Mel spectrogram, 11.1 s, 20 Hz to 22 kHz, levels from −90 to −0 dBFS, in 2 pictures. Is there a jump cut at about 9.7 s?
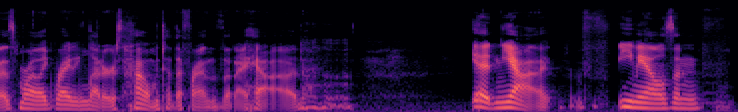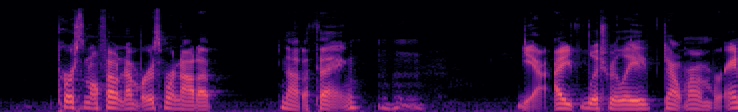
yes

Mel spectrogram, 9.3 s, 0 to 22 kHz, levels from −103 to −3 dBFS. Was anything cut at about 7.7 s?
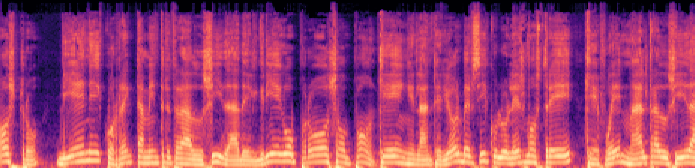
yes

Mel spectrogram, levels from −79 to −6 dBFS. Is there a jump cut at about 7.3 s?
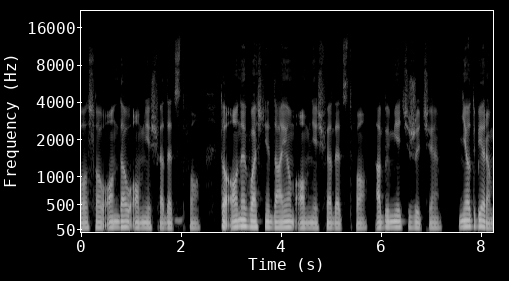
no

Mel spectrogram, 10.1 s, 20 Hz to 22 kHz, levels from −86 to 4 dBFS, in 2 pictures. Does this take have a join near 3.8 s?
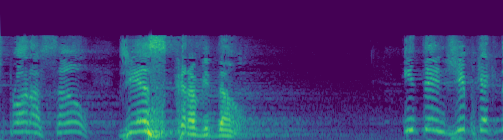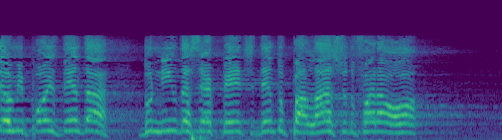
yes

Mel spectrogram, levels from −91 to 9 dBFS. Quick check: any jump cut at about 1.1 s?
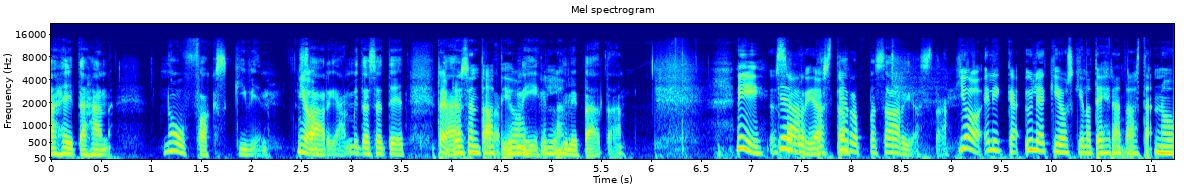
no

